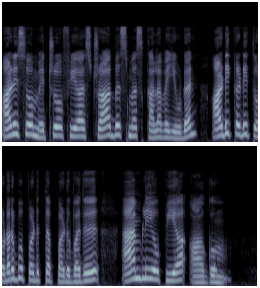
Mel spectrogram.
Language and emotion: Tamil, neutral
